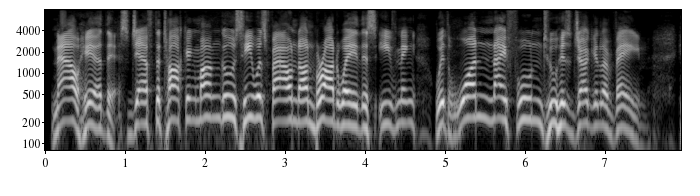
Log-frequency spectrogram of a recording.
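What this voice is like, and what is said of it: Old-timey radio announcer voice. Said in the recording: “old-timey radio voice”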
